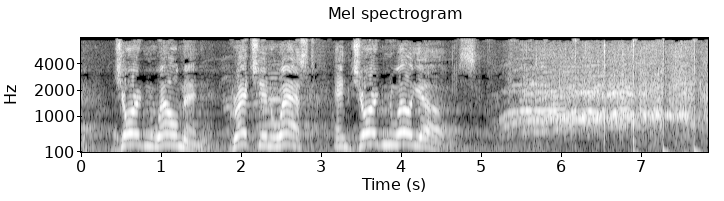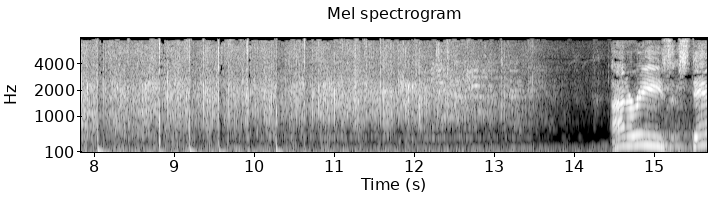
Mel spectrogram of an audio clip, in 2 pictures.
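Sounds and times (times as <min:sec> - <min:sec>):
speech: 0:00.4 - 0:05.2, 0:14.5 - 0:15.6
audience applause and cheering: 0:05.2 - 0:13.7.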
